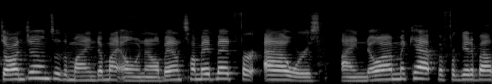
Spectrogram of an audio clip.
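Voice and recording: Someone reads text aloud using a natural voice.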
